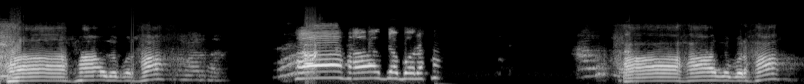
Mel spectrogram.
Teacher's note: হায়ের উচ্চারণটা গলা থেকে হবে এবং হায়ের উচ্চারণটা বলা যায় একটু কঠিনই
